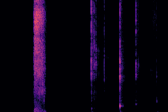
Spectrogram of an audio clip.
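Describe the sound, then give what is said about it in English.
A chocolate cream coffee drink is cracked open with one sharp, bright crack, followed by a handful of fainter, brief clicks and ticks spread out over the next second. “I just realized that I got a chocolate cream for this coffee. I'm going to crack this bad boy. Let's do a little bit of ASMR here.”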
